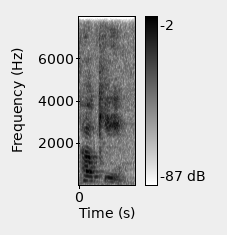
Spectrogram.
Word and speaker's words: Pocky: this exist so um this is pronounced pokey for all you Americans that have been calling it Pocky your whole lives it's pokey but I mean yes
